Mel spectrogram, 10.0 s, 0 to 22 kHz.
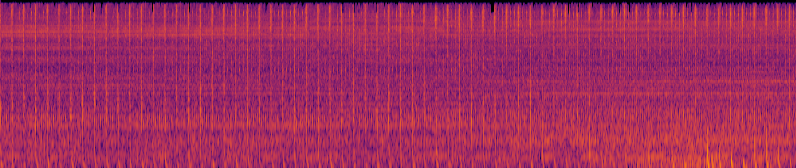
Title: Porsche cayenne 2012.3.0d exhaust leaks?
